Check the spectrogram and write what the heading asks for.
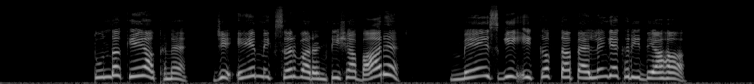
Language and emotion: Dogri, angry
